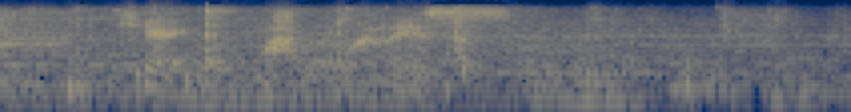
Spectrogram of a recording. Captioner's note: in spanish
